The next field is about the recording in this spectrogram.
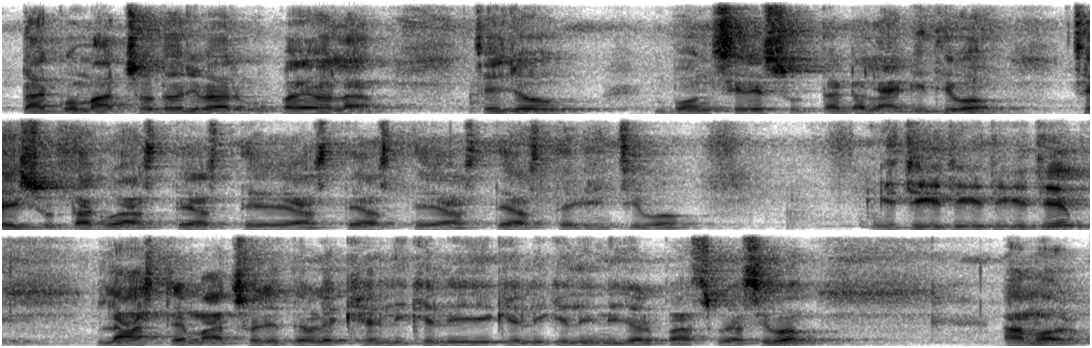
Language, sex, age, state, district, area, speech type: Odia, male, 60+, Odisha, Boudh, rural, spontaneous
